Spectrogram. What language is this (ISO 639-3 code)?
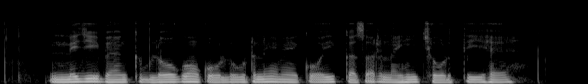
hin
